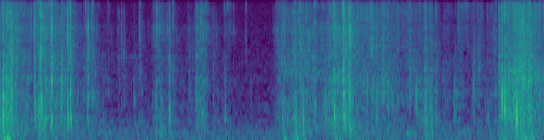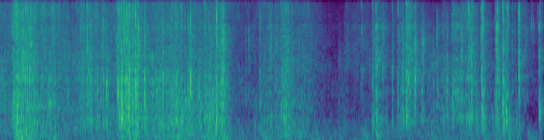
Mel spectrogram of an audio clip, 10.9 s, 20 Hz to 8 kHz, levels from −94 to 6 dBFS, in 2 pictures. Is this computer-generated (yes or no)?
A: no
